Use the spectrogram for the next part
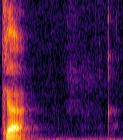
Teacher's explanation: Huruf kafnya harus keluar udara.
